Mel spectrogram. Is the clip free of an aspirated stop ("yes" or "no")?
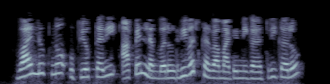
yes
